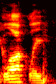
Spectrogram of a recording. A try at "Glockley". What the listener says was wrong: There's no L before the O.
